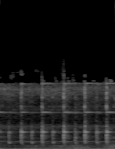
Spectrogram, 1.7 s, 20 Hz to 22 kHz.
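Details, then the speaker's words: Toyota 3TC engine with gear drive being installed, turned by hand during lash adjustment: crisp metallic ticks at roughly six a second. Too much timing gear backlash, with the gear moved about six and a half units too far. "that's my new zero because I moved it one two three four five six and a half too much you can hear it too"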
